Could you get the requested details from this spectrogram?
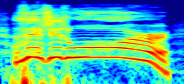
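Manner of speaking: mock frantic announcer scream, very high, "war" drawn out. Retelling a wrestling broadcast moment, imitating Tony Schiavone screaming. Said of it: "and he's screaming".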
